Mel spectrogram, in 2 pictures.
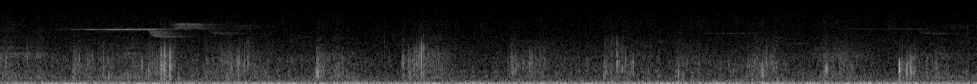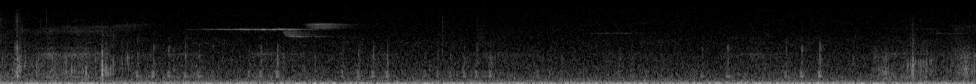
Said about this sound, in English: Let's see what we hear. There's a woodpecker working on something here.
